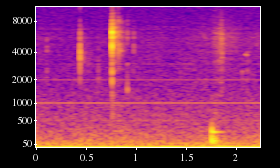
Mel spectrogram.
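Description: A few faint, sharp clicks of a computer mouse, the loudest a little under a second in.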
